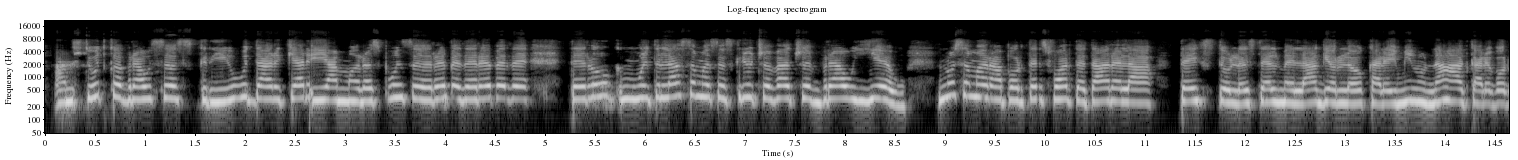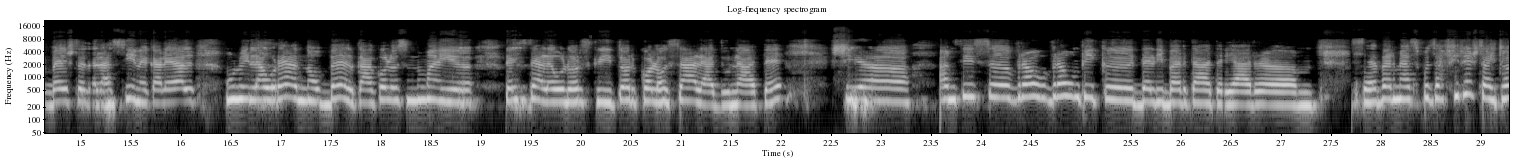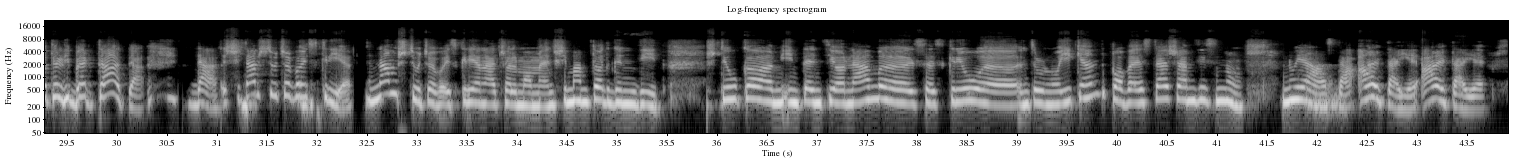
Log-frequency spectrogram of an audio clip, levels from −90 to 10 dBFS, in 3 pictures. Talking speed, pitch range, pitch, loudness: 155 wpm, 250-310 Hz, 275 Hz, -16 LUFS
